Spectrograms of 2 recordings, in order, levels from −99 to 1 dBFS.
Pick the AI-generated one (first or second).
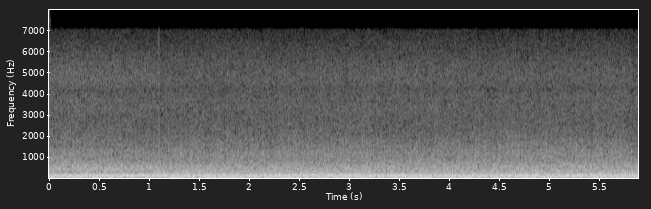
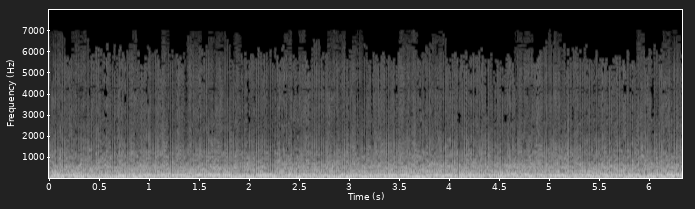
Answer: second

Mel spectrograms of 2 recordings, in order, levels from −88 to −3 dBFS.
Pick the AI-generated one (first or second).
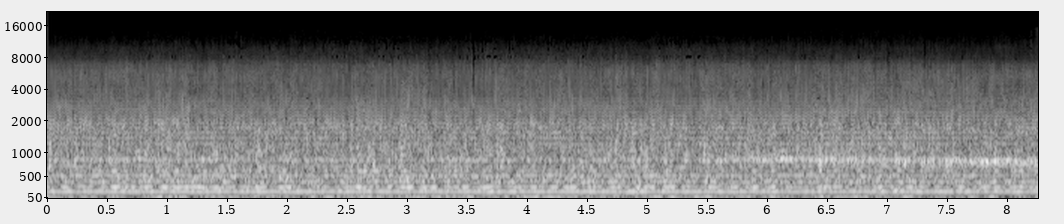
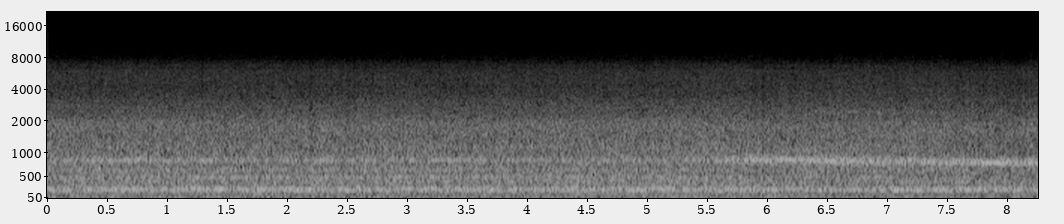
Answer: first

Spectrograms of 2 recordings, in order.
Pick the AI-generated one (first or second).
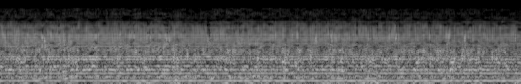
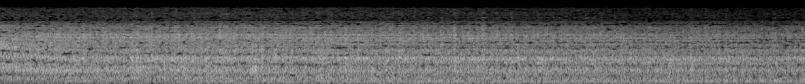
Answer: first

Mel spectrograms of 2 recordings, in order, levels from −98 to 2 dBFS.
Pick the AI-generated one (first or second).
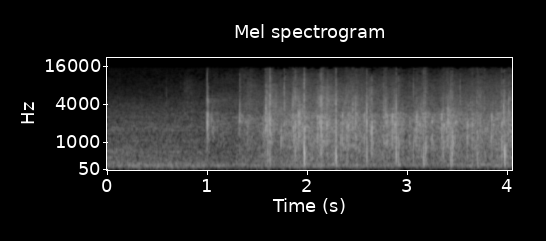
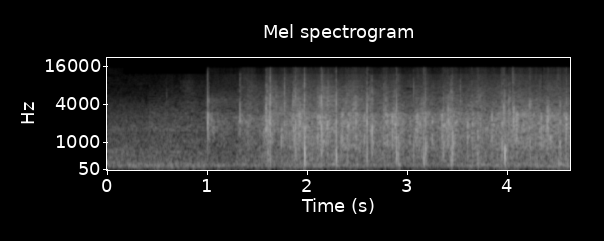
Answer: second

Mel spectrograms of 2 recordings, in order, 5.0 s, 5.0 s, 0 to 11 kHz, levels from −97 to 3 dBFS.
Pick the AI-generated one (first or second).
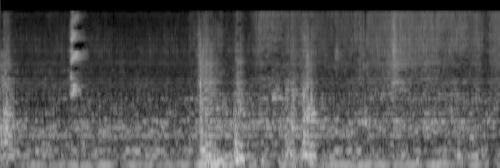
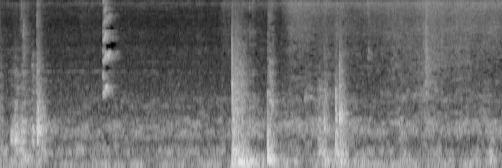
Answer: first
